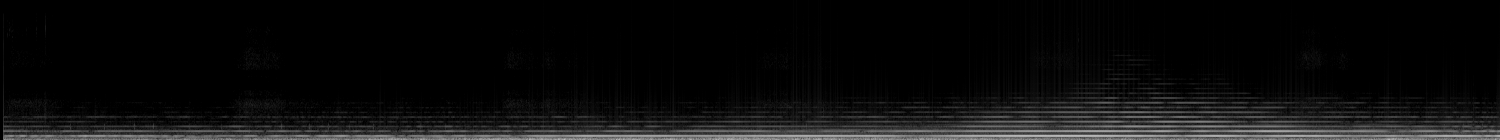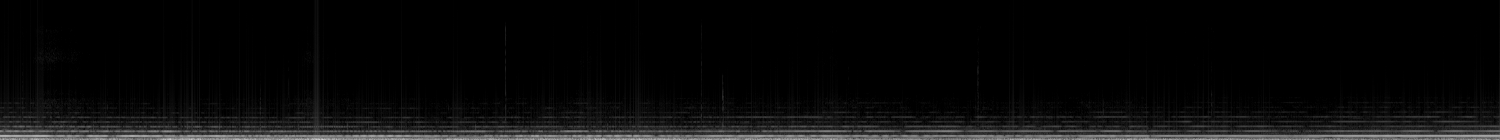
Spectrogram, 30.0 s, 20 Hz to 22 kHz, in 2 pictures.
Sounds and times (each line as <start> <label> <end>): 0.0 tornado sirens 30.0
0.0 thunder 30.0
